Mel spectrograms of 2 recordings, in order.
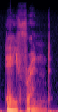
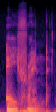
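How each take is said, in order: Both takes have the same delivery.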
